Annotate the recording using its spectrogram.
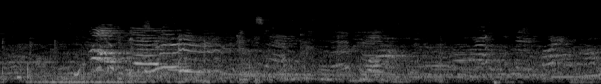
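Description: A crowd of people chatting, children's voices among them, with music playing in the background.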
